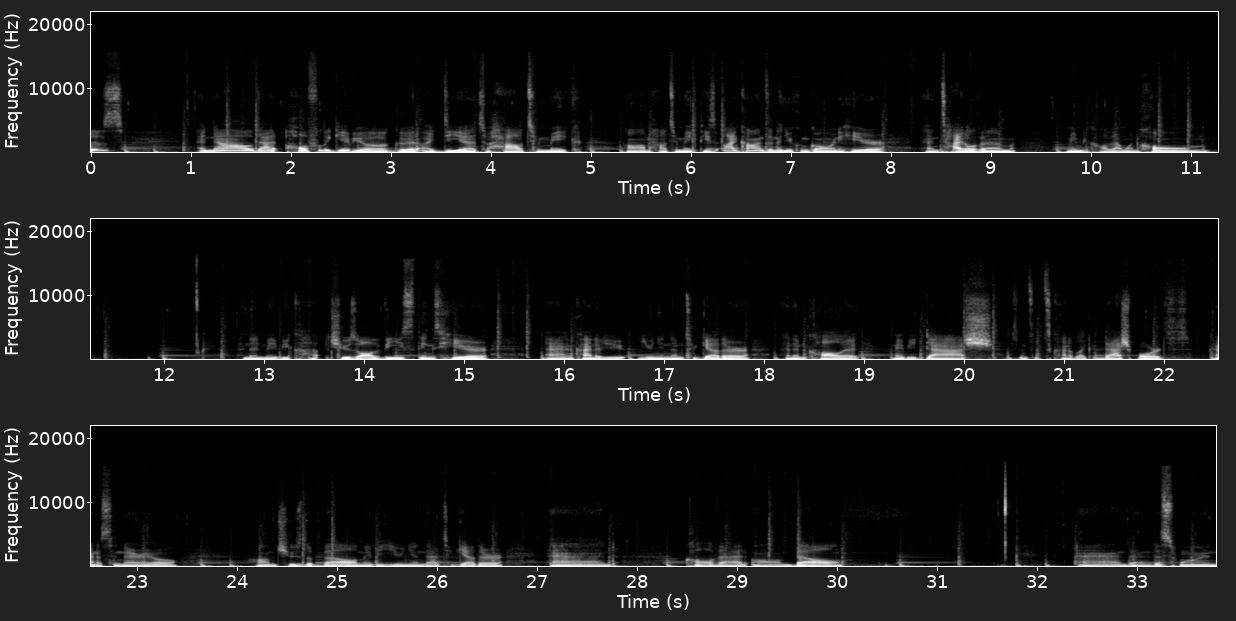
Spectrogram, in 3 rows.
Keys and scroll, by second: 1.1 BackSpace, 9.6-10.8 typing, 19.4-20.9 typing, 20.9 Return, 29.7-31.0 typing, 31.2 Return.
